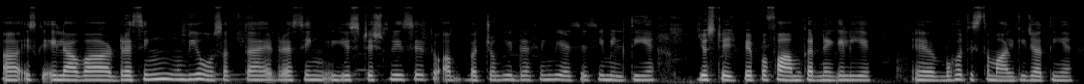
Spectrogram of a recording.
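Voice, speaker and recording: A woman's voice: mid-range voice, level tone, darkish tone. A young adult woman teaching an Urdu writing lesson, explaining step by step and spelling words letter by letter, often checking with her students. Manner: frequent "aa" fillers, asks "theek hai?". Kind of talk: classroom lecture.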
